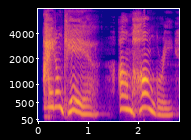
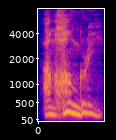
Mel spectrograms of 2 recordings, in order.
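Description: First: Louder, slow genie shout; a stubborn genie's loud shout. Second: Low, slow genie growl; deep slow monster growl. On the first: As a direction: bellow it back impatiently. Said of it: "shouted the genie". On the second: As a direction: rumble it like a starving giant. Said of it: "he growled". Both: A narrator's reading.

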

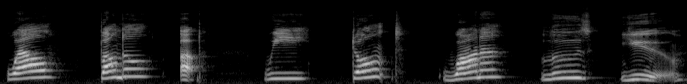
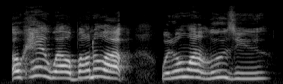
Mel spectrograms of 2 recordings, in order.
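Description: First: Slow, separate words with pauses between; deliberate language-teacher breakdown. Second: Said in the usual way. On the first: Shown as a demonstration. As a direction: stretch out each word, pausing after it. Teacher breaks line down word by word.

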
